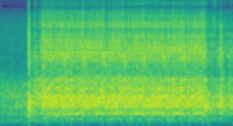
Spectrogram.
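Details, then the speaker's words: Craftsman LUV lawn utility vehicle, not known to run, safety switches held down; starter spins the small engine over for about two seconds with an even whirr, no clicking or dragging: normal starter cranking. "cranks good so let me uh let me see about um I might just hit it with some starting fluid"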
